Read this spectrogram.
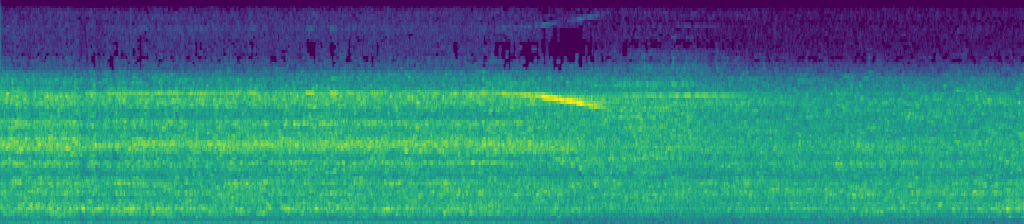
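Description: A truck engine hums steadily while driving on a highway.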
